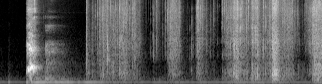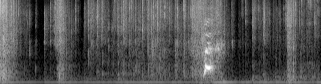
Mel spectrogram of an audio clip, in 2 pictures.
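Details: Person hiccuping during a live stream, saying they have not eaten anything yet: two sharp, abrupt hiccups about ten seconds apart, with packaging rustling and crinkling in between.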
